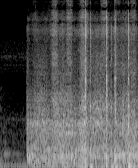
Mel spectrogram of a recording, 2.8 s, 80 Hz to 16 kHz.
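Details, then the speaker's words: 1922 International truck, unrun for 30+ years, valve freed with PB Blaster and heat, timing just adjusted: uneven, laboured chugging at about three to four beats a second as the aged starter drags and sticks; slow cranking. "come on old girl come on come on the starter's still stuck come on okay come on"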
